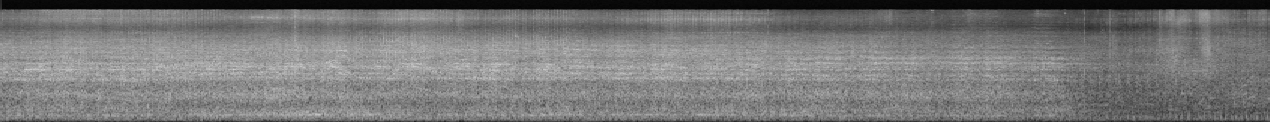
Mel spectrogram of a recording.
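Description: Express passenger train coaches running through a station at speed without stopping: a steady rumble and clatter of wheels on the rails that dies down about three seconds before the end.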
